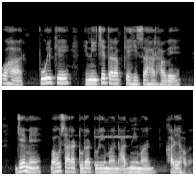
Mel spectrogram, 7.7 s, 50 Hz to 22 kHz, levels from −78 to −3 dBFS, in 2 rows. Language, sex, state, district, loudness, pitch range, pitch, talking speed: Surgujia, male, Chhattisgarh, Sarguja, -15 LUFS, 125-155 Hz, 135 Hz, 135 wpm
